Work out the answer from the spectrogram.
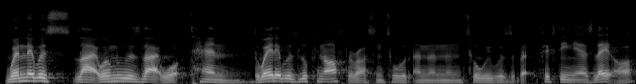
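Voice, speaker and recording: A man from Sierra Leone, chatting casually on a podcast in lively bursts, full of slang and frequent laughter. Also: fairly low pitch. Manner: animated, slangy, laughs often, quick bursts.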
